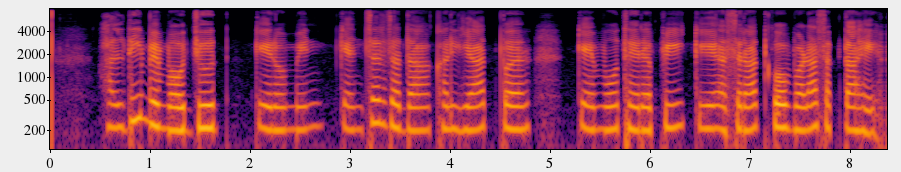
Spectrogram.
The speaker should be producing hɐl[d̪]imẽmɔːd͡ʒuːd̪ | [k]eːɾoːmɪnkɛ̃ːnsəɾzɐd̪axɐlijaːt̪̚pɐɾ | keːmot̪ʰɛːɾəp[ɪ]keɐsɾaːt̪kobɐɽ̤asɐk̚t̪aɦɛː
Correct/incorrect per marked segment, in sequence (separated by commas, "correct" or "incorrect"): correct, correct, incorrect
